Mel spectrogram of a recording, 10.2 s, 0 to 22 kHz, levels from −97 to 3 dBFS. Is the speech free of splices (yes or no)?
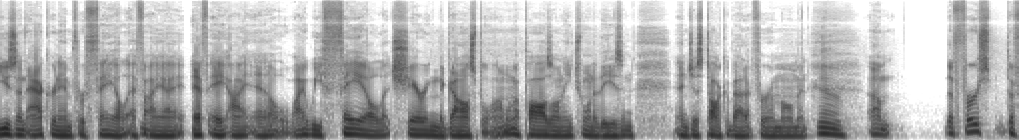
yes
